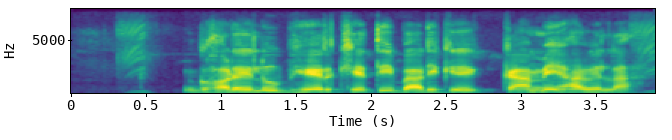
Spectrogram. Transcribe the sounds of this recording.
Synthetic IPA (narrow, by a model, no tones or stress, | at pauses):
ɡʱʌɽelubʱeɽkʰet̪ibaɽikekameawela̰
